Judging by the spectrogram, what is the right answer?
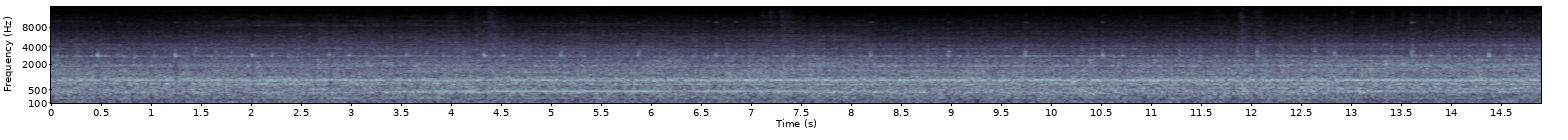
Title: knuth lathe DL550B machine running with spindle gear engage having abnormal sound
